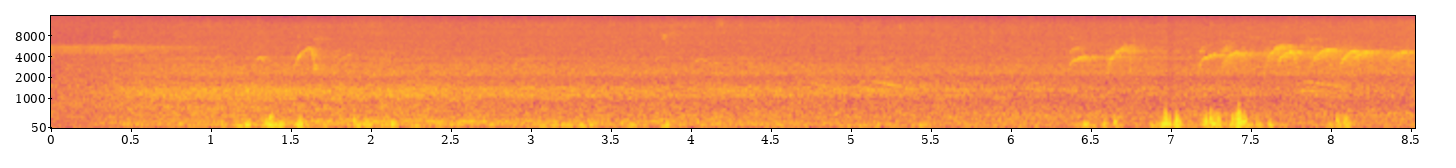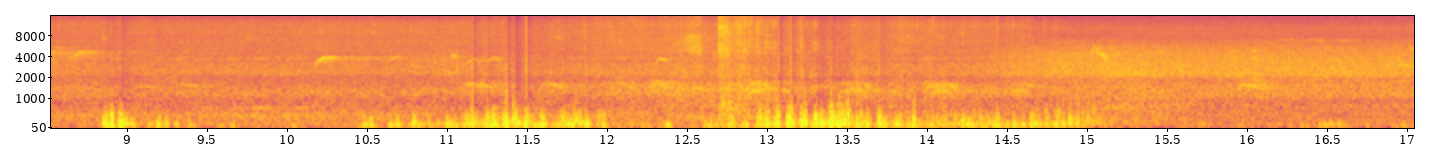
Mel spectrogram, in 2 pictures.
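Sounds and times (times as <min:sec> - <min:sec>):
wind rumbling on microphone: 0:00.0 - 0:17.0
small bird chirping: 0:06.4 - 0:08.9.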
